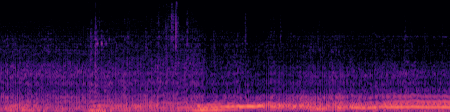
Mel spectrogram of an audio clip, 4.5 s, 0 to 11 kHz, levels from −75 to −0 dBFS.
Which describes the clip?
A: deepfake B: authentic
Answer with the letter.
A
